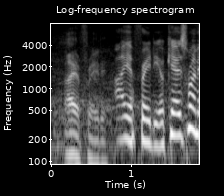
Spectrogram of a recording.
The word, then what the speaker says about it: Iafrate: Okay, A lot of people say Al Alfredi, but it's Iafrate.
